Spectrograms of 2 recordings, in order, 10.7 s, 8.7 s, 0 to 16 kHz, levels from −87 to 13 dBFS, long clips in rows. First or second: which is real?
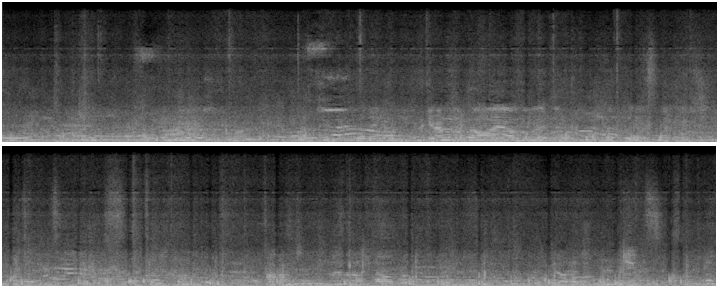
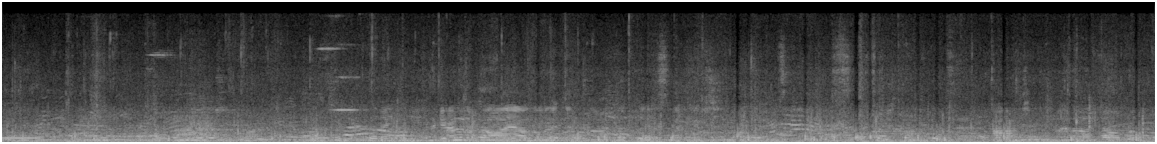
second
